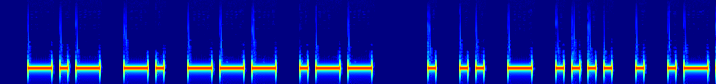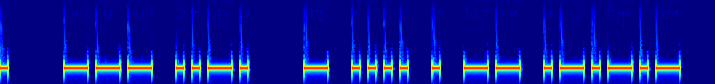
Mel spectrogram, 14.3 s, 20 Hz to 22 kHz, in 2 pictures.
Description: Morse code, heard as a keyed tone, about 15 wpm, 700 Hz. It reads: KNOW EITHER OF THEM.
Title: Sentences from Top 1000 Words - Review Part 4 - 15wpm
